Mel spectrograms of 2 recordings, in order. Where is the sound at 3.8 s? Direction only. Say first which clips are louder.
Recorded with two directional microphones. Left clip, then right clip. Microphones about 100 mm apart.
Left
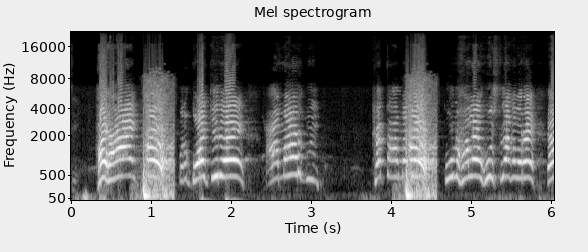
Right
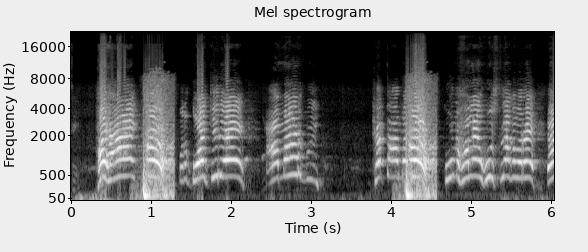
Right 3 dB; 35° left (ahead or behind).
